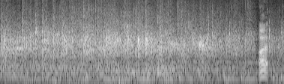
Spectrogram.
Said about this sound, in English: It's a weird thing that you're clapping at that, but I think we all want it.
